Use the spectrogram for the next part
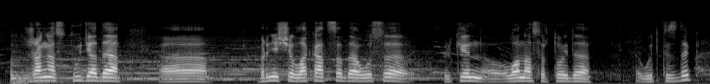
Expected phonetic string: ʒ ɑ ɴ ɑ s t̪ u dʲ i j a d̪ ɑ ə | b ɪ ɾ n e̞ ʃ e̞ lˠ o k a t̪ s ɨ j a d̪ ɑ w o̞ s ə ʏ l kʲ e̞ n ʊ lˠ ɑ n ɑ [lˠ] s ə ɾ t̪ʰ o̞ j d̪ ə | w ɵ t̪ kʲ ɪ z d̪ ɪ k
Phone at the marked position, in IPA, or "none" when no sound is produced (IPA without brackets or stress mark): none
